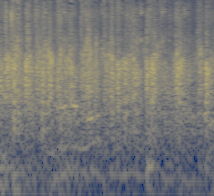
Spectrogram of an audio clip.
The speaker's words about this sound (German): Riesen Applaus! Für Maria.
